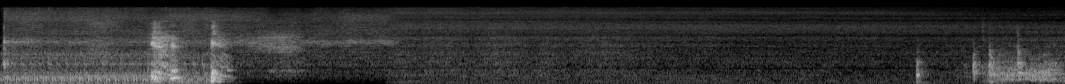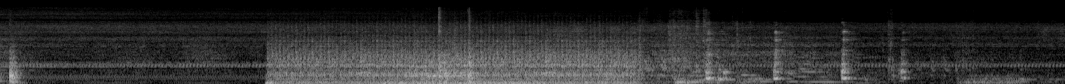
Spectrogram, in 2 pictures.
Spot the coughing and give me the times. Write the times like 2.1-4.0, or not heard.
0.8-3.0, 17.2-19.7.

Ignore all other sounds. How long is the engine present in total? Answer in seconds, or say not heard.
10 s.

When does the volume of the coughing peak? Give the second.
2 s.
